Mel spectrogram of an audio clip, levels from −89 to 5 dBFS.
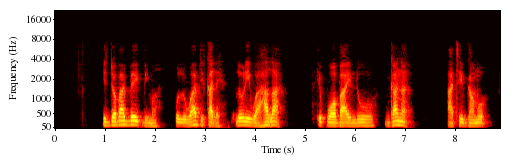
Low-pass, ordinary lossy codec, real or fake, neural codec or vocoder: none; none; fake; codec, 16 kHz, 0.5 kbps, X-Codec, WavLM features, trained on Multilingual LibriSpeech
